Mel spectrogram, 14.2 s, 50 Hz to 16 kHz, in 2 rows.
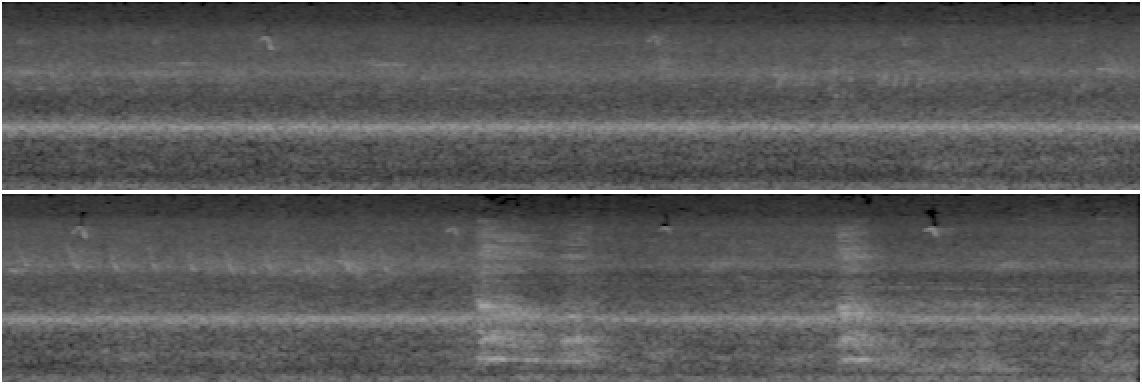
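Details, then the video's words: Cicadas emerged in 2021 after 17 years underground, massed into a steady droning chorus held at one even pitch throughout, over low rumbling background noise, with two brief broadband bursts near the end. "CICADAS 🌿 Sounds"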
